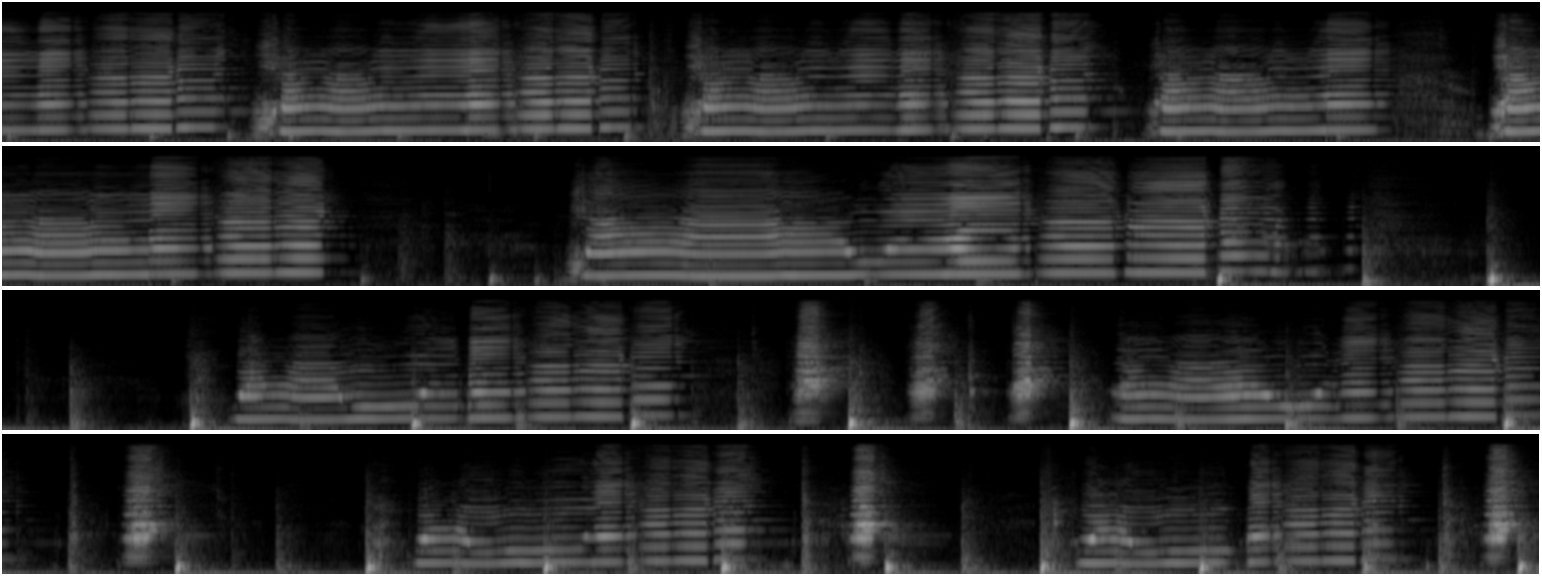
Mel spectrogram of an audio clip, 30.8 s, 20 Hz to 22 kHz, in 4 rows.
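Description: G Hohner Marine Band diatonic harmonica played in third position in A minor: short phrases of bent draw notes on holes 3 and 4 in the bottom octave, the notes sliding in pitch, repeated several times with brief pauses. From about halfway through, sharp clicks come roughly twice a second under the playing.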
